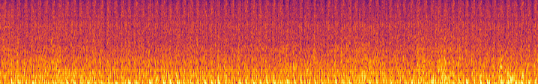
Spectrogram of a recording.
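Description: Rapid automatic gunfire from a GTA Online match rattles steadily for the full stretch, dense and continuous with a muffled, busy game-mix quality and no one talking over it.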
